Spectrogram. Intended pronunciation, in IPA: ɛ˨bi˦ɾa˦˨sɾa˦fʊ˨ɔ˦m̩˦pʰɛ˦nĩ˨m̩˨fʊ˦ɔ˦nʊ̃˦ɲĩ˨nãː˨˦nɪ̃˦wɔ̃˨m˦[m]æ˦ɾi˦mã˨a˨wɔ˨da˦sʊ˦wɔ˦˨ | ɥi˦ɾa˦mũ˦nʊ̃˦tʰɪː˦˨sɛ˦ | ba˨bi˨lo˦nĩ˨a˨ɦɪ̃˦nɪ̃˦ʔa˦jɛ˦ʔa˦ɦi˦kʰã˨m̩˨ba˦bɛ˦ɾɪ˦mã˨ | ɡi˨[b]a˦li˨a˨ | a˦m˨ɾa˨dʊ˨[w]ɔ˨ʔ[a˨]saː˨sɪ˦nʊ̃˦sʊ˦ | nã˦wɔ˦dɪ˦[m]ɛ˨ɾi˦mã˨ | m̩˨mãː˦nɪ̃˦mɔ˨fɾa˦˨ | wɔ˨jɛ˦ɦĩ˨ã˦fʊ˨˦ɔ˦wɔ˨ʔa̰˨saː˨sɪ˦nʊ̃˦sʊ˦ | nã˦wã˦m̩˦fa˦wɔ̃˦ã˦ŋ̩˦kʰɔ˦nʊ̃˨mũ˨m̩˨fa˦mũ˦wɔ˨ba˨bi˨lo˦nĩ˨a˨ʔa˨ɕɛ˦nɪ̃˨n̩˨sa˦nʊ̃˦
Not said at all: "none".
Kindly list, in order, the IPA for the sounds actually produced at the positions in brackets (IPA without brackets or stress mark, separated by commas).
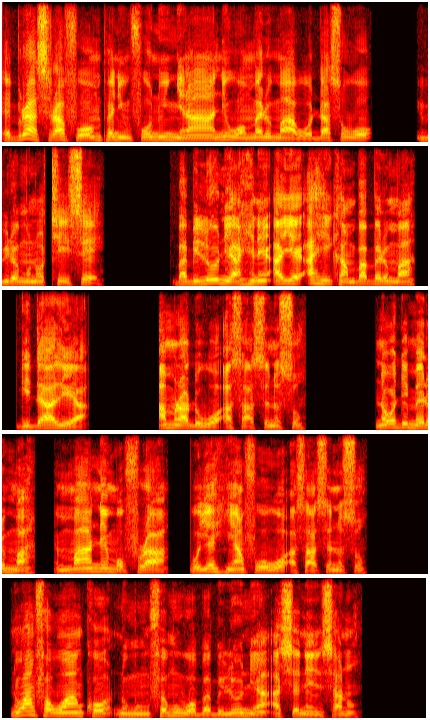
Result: m, d, w, a˨, m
